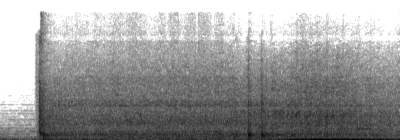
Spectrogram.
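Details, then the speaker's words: The starter churns steadily and the engine almost catches with a brief rumble but never runs. It seems to have a little spark and fuel is known to be flowing, so the cause is unclear: a crank no-start. "Oh, no. It kind of nearly went. Just give it a bit of gas, perhaps. It sounds like it's got a little bit of a spark."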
